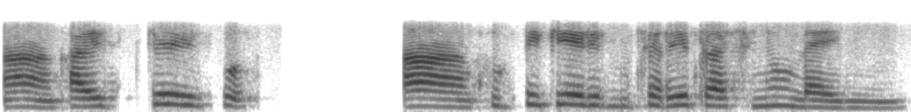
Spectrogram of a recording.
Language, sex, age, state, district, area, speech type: Malayalam, female, 45-60, Kerala, Palakkad, rural, conversation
